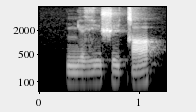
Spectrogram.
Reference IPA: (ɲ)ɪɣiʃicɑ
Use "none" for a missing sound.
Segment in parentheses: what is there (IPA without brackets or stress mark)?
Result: ɲ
